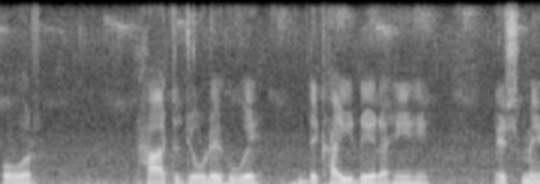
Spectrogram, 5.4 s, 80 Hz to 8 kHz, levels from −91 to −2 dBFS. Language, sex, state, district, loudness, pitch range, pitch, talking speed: Hindi, male, Chhattisgarh, Bilaspur, -18 LUFS, 105-115 Hz, 110 Hz, 100 wpm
